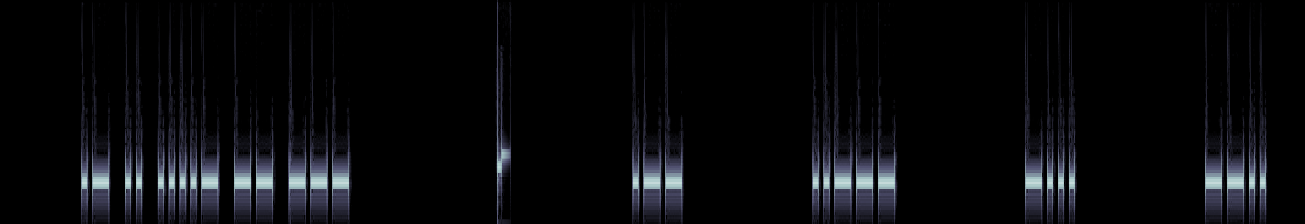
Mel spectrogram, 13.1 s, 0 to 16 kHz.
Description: Morse code, heard as a keyed tone, about 22 wpm, spaced as for 10 wpm, 700 Hz. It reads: AI4MO W2BZ
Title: USA Call Signs - 8x Character Spacing - 22wpm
